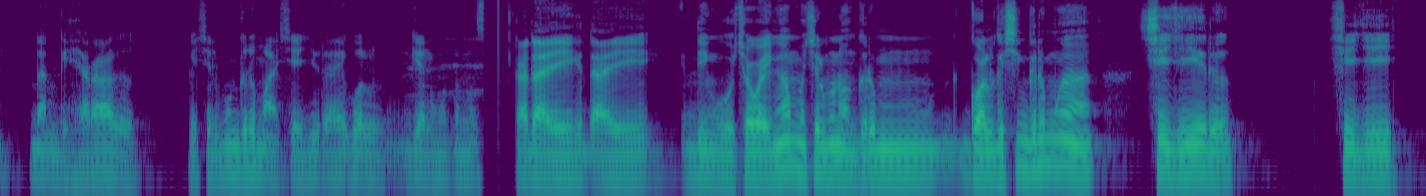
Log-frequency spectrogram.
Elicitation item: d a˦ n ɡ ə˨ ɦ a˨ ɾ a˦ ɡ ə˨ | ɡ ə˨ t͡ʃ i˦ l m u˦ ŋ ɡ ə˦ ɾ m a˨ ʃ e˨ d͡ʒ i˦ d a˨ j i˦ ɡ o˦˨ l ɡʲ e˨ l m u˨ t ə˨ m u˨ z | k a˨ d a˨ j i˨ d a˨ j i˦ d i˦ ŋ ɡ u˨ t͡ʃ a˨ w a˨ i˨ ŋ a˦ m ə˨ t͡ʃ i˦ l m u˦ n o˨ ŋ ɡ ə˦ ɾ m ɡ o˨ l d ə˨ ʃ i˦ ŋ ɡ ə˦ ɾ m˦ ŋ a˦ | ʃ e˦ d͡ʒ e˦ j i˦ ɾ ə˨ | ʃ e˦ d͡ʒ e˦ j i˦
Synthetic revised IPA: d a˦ n ɡ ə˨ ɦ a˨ ɾ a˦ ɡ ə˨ | ɡ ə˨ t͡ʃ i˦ l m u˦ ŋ ɡ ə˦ ɾ m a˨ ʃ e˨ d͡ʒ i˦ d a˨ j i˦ ɡ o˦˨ l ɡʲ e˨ l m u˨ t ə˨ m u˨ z | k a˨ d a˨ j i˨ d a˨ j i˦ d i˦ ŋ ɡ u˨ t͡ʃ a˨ w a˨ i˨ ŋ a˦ m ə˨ t͡ʃ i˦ l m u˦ n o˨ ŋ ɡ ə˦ ɾ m ɡ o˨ l ɡ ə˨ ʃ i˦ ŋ ɡ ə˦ ɾ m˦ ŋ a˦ | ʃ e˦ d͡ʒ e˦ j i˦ ɾ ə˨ | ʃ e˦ d͡ʒ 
